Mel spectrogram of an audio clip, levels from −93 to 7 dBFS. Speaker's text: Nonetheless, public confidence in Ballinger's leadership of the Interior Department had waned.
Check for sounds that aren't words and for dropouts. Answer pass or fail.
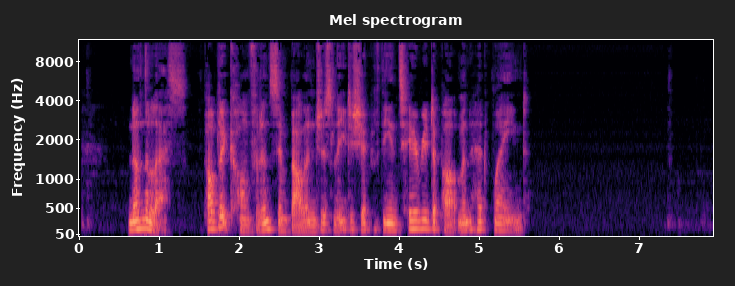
pass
